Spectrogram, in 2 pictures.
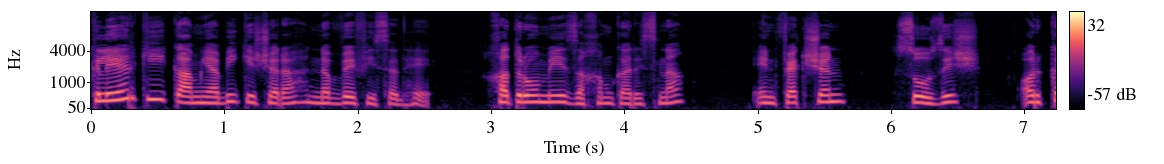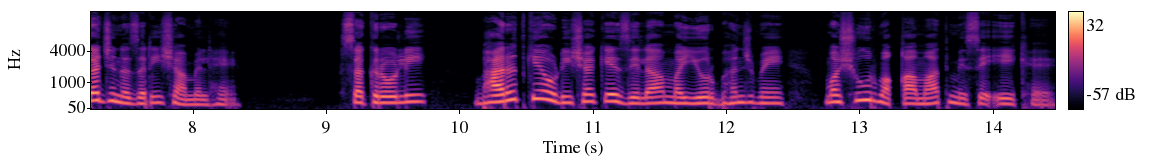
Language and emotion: Urdu, neutral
